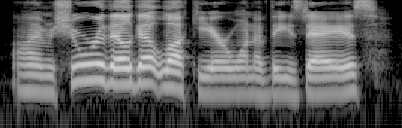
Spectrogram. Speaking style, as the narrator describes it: Yakume said dryly

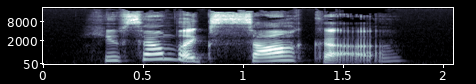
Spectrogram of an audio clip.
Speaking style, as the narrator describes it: Katara sighed

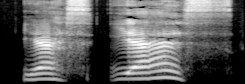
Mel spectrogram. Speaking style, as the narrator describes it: he moans

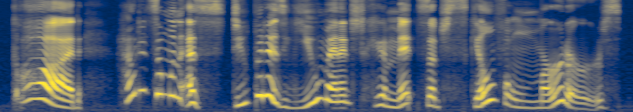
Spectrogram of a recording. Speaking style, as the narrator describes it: Stiles mutters

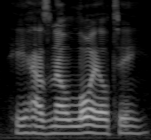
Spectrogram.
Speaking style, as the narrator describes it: says quietly

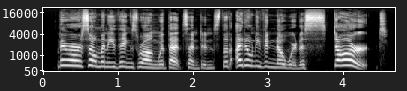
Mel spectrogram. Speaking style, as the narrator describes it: Tony groans

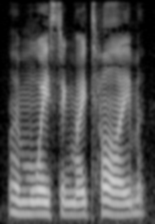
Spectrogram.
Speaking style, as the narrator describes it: she says grimly

